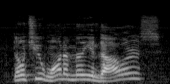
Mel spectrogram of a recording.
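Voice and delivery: normal talking voice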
